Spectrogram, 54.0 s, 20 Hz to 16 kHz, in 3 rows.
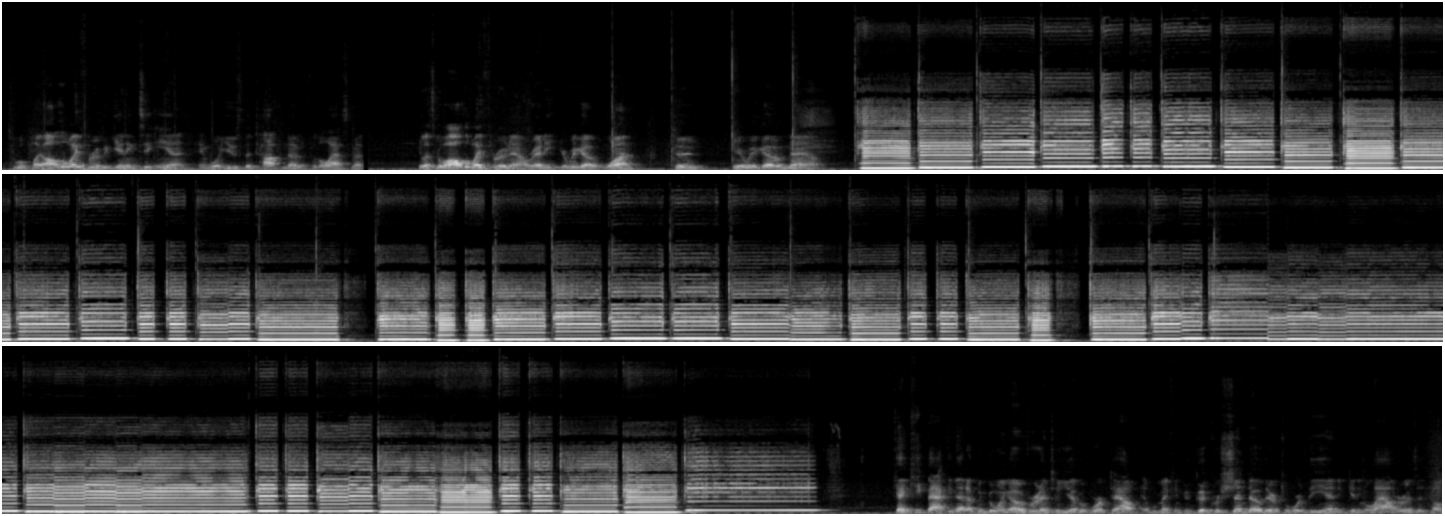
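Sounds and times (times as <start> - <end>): clarinet playing exercise: 0.0 - 4.5, 6.4 - 46.7, 51.8 - 54.0.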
